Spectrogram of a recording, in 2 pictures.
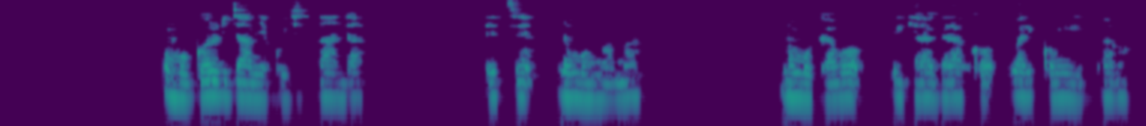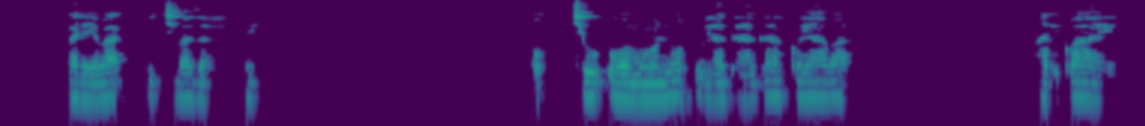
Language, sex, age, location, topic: Kinyarwanda, male, 18-24, Huye, health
